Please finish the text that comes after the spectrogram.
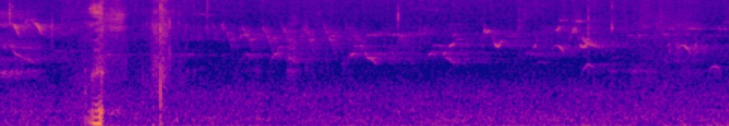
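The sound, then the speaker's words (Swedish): A great spotted woodpecker gives a single sharp, loud call, followed by a fainter second one, in the Delsjö nature area southeast of Gothenburg, Sweden, on a still, nearly cloudless morning, with faint birdsong throughout. “Jag får säga god morgon till Större Hackspetten också.”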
